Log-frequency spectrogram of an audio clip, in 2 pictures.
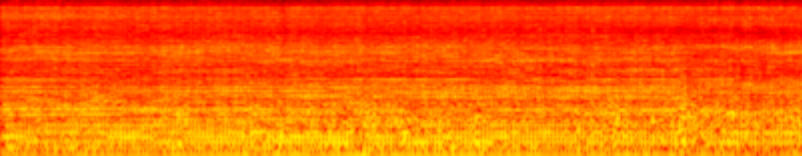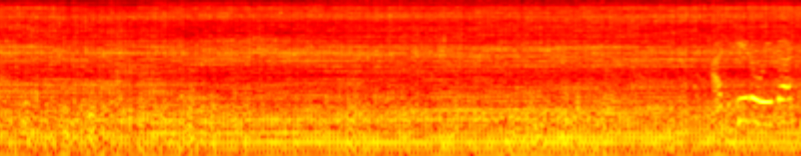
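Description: A steady motor drones at mid pitch on Chilika Lake, likely from a steamer or small boat, holding a constant hum throughout while a person talks over it.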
